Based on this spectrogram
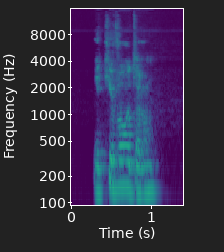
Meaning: third-person plural simple future of équivaloir
- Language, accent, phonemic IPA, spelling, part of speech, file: French, Canada, /e.ki.vo.dʁɔ̃/, équivaudront, verb, LL-Q150 (fra)-équivaudront.wav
